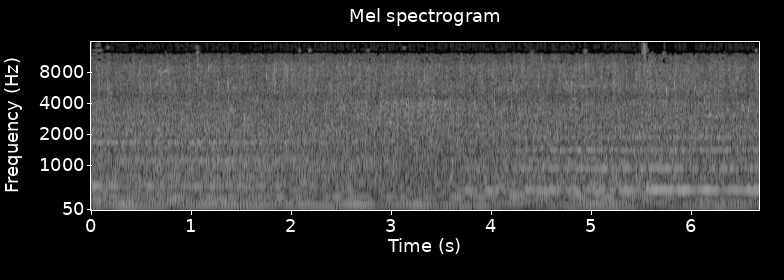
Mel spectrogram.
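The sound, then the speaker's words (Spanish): A river flows steadily through woods, its water gurgling and trickling in a continuous, even wash of sound with no voices, holding a constant moderate level throughout. “Tumbarte frente al río y dejarte arrollar por su tranquilizador sonido.”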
